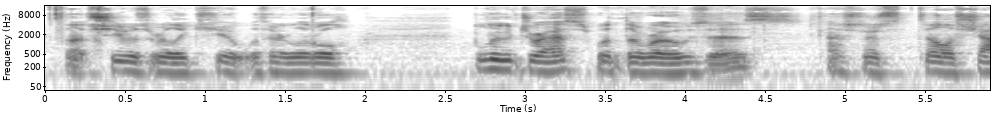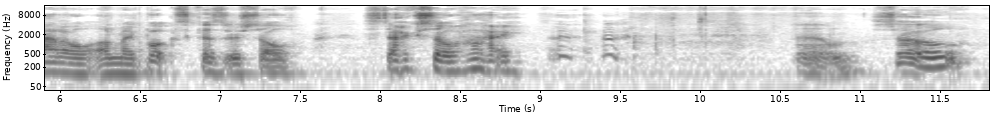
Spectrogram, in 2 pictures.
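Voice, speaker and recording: A raspy-voiced middle-aged woman hosting a casual show-and-tell, chatty and homey, filmed at her table at home. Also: rumbling low, slow, a little mellow, slight background noise. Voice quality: raspy today. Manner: chatty and homey, many ums. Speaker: coloring channel host. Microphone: overhead camera over the table.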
